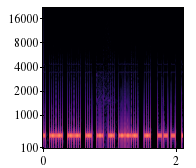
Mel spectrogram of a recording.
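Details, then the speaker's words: Headphones, not the PC, repeat mid-pitch beeps in uneven bursts while the mouse crawls with no keys held; Naga Hex mouse, ctrl bound to left click, also happens randomly in games, forcing restart; cause unknown. "the headphones will start beeping not the actual computer itself the headphones will just play beeping noise over and over again"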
